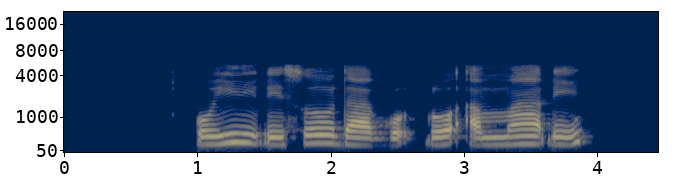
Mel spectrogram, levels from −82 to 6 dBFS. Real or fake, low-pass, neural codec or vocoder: fake; 5.4 kHz; autoencoder, 48 kHz, 128 numbers a frame, DAC-VAE, trained on Japanese speech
